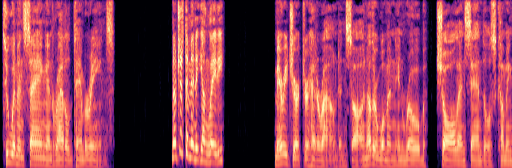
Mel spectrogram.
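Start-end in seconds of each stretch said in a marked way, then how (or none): 3.5-4.5 high, loud indignant challenge; nasty scolding. A narrator's reading. Rival mother confronting a younger woman, nasty scolding. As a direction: pull her up sharply. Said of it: "a nasty expression on her face".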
